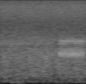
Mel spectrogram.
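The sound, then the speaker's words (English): A narrow-mouthed toad gives a single nasal, buzzing bleat like the cry of a lamb, lasting a fraction of a second. It rises out of a steady, noisy outdoor background, fairly clear. “Once you hear the voice of this toad, you may think they sound like the cry of a lamb.”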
